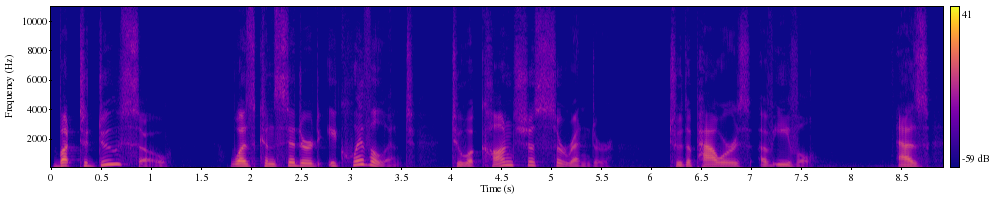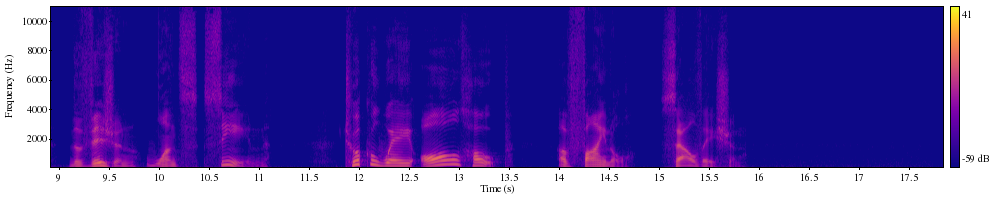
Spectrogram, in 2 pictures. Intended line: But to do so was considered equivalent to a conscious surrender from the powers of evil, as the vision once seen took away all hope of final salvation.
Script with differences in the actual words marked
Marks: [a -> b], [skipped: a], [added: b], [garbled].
But to do so was considered equivalent to a conscious surrender [from -> to] the powers of evil, as the vision once seen took away all hope of final salvation.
